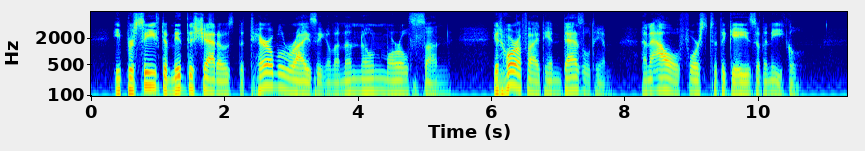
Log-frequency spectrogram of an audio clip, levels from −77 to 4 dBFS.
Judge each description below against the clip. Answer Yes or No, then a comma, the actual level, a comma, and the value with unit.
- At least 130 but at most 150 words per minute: Yes, average, 145 wpm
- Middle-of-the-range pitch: No, low, 110 Hz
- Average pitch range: Yes, average, 3.9 semitones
